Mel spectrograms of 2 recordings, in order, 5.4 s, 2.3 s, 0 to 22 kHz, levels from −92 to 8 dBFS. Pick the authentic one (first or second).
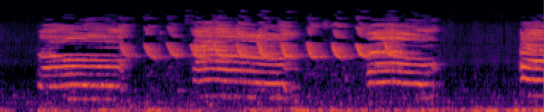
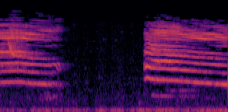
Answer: second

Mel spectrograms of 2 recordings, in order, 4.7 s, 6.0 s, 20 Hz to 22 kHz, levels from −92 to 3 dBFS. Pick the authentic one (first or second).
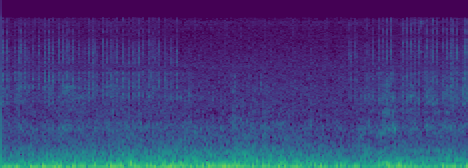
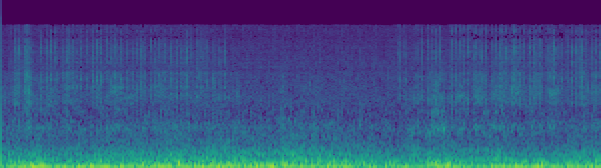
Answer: first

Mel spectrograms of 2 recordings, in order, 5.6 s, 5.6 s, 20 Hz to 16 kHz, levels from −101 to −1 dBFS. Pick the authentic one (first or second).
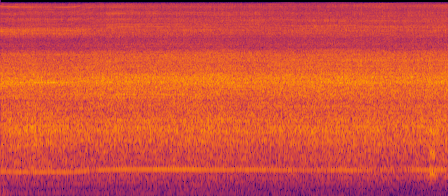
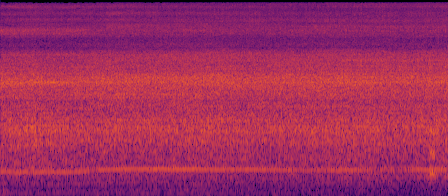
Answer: first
